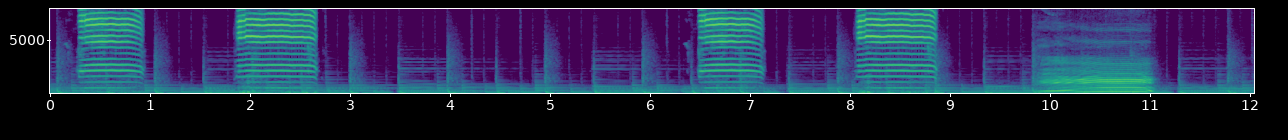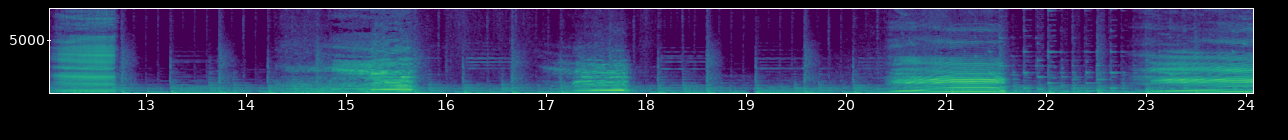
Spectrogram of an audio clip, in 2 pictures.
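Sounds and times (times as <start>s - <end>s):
faint background music: 0.0s - 24.0s
deer calls: 0.2s - 1.0s, 1.9s - 2.7s, 6.5s - 7.2s, 8.1s - 8.9s
cattle mooing: 0.3s - 1.0s, 1.9s - 2.7s, 6.5s - 7.2s, 8.1s - 8.9s, 9.9s - 11.1s, 12.1s - 12.8s, 14.3s - 15.8s, 20.4s - 21.6s, 23.0s - 24.0s.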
